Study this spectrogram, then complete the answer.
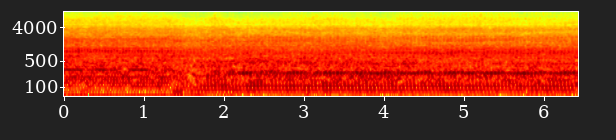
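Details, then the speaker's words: John Deere LX172 lawn tractor single-cylinder engine picks up and settles into a steady, even run without stumbling, with the carburetor fuel solenoid hot-wired straight to the battery to bypass the wiring harness; it started right up and runs fine. "Well, I hot wired the solenoid. It started right up. That's pretty good, huh?"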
